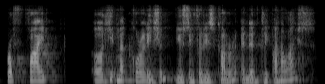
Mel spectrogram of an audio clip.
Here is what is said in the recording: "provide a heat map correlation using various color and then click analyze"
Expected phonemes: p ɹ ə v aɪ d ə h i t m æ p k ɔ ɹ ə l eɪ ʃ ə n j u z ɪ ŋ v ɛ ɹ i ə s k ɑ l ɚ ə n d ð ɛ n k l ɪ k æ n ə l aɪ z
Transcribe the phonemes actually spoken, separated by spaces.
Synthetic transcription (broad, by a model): p ɹ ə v aɪ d ə h i t m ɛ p k ɔ ɹ ə l eɪ ʃ ə n j u s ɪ ŋ f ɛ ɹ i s k ɑ l ɚ ə n d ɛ n k l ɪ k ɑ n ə l aɪ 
